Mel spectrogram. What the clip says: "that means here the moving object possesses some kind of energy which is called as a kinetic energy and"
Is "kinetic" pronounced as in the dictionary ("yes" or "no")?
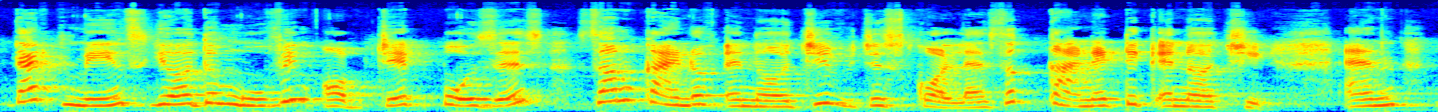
yes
